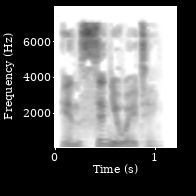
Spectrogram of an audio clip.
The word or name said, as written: insinuating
